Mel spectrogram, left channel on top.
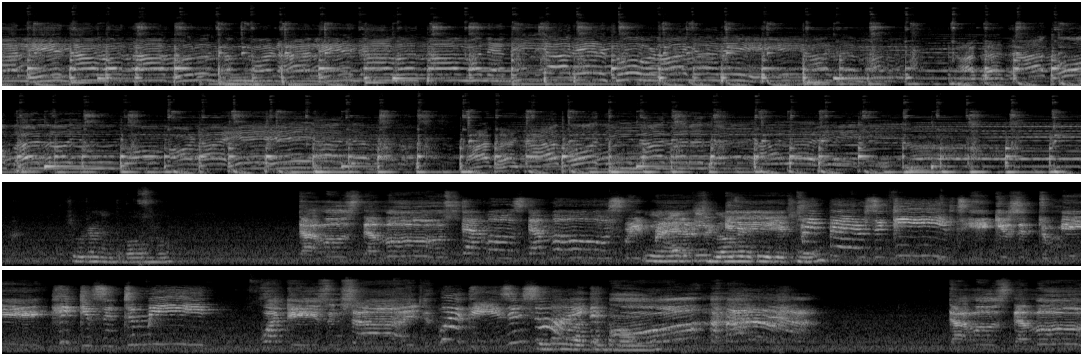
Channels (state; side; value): different; both; correlation 0.00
